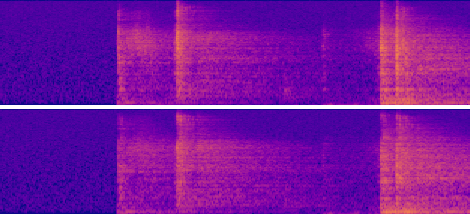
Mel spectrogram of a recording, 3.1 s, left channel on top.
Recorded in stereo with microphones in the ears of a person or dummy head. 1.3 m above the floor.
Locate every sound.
0.8 s a door slam: 35° left (ahead or behind), 1.4 m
